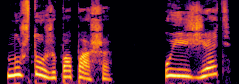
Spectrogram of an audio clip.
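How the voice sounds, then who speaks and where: A woman's voice: mid-range voice, big pitch swings, no room sound, clean studio sound. A woman reading a bold, firm young mother with a commanding way of talking, in a storybook narration. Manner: commanding, brisk.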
